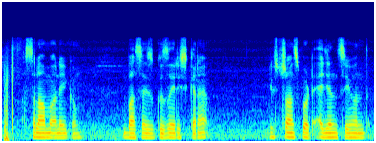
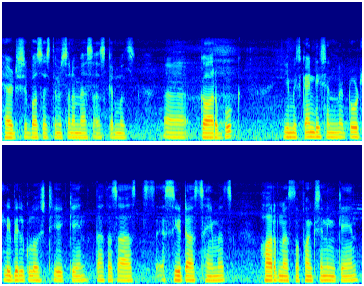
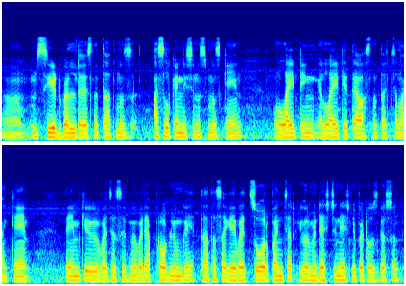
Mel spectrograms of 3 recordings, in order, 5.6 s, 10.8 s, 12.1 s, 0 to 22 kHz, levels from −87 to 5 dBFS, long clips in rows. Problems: background sounds at intervals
